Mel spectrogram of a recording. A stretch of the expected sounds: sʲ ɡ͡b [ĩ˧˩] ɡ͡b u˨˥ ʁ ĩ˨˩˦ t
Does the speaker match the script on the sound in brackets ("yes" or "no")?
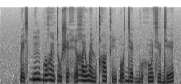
no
